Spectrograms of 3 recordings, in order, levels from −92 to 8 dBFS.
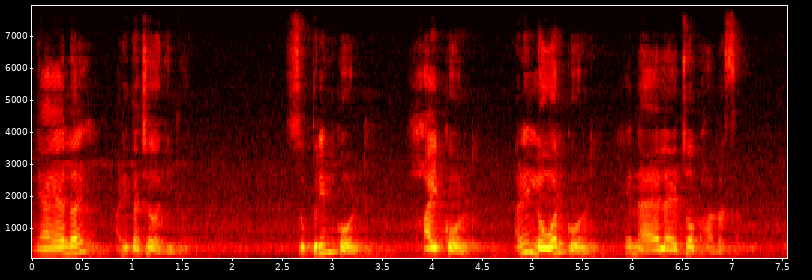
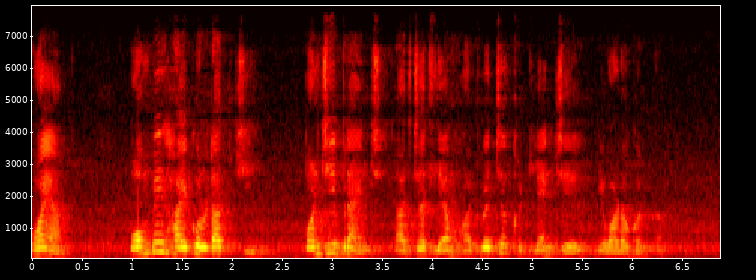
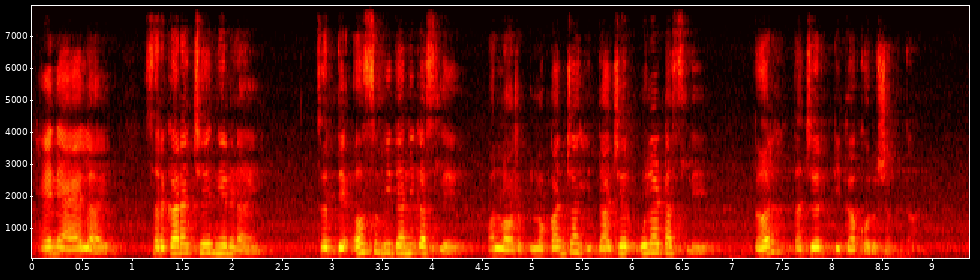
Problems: constant background noise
